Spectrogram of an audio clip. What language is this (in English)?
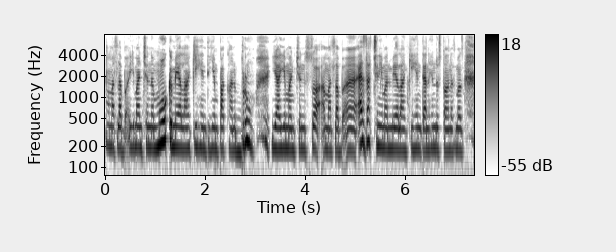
Kashmiri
